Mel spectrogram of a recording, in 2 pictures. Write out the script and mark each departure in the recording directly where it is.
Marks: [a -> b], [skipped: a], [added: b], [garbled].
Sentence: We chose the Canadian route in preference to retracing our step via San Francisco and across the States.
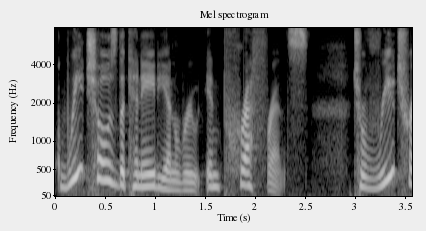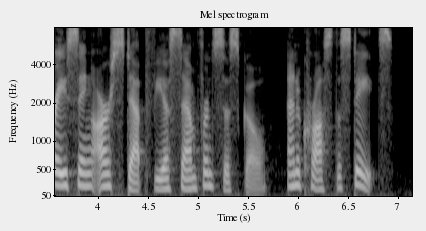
We chose the Canadian route in preference to retracing our step via San Francisco and across the States.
